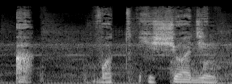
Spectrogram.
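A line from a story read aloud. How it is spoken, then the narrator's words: Quiet. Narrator (Russian): сказал он тихо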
